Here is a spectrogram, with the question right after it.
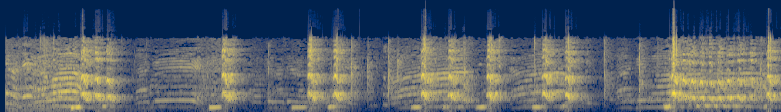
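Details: Siamang gibbons calling very loudly at Ragunan Zoo, South Jakarta, Indonesia: harmonic hooting bursts in uneven groups, rising and falling, over low steady booming notes, with short pauses between bouts.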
